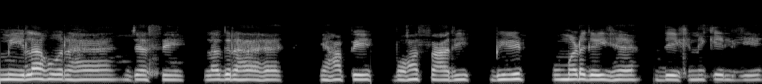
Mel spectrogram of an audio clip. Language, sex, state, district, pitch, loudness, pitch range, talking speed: Hindi, female, Chhattisgarh, Balrampur, 220 Hz, -17 LUFS, 210-225 Hz, 150 wpm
